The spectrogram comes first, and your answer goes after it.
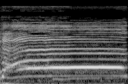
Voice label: "dah", kid

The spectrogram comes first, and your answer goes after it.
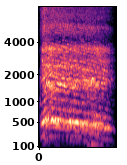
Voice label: "hey", group of men

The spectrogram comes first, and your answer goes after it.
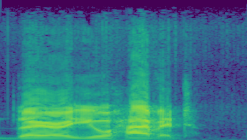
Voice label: "there you have it", angry announcer; Voice

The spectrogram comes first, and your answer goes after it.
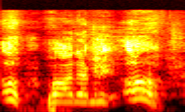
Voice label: "uh pardon me uh", Voice; ooh ahh; uh um

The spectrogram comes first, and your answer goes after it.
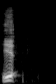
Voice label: "yip", voice; ooh ahh

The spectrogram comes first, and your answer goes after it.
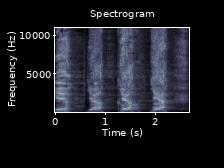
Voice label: "yeah yo yo yeah", voice; ooh ahh

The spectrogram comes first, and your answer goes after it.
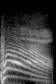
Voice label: "pow", Voice

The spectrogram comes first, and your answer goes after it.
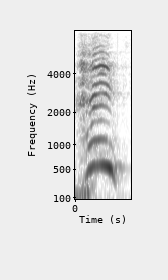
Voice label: "hey", kid objecting

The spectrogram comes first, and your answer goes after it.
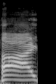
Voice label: "all right", aight

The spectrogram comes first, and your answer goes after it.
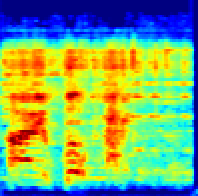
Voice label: "i won't have it", male; Voice

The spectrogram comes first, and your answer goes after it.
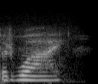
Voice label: female; but why

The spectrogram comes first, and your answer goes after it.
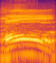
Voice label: "hey", Voice

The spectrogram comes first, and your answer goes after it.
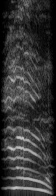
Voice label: "yo", voice

